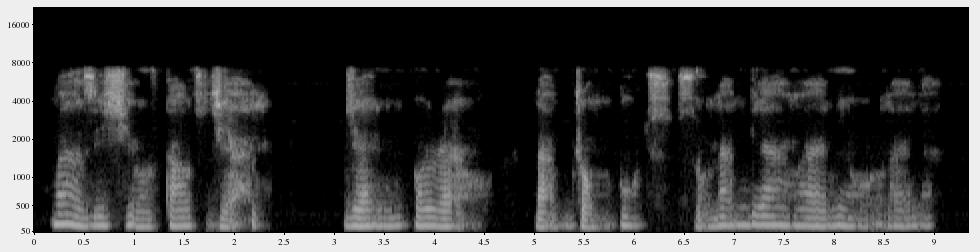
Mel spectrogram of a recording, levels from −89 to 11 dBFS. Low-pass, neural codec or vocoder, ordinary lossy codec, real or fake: 7.2 kHz; vocoder, 22.05 kHz, 80 mel bands, HiFi-GAN; none; fake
